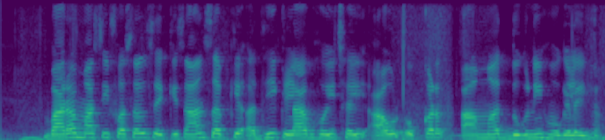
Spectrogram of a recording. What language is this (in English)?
Magahi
